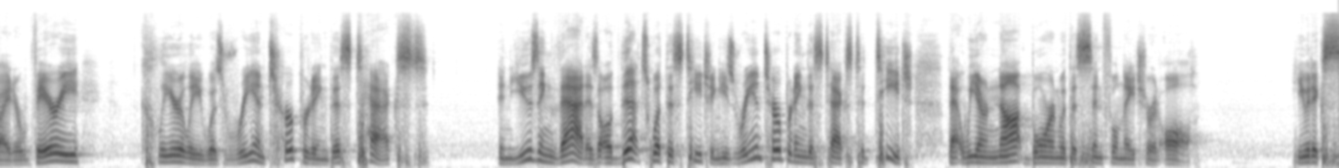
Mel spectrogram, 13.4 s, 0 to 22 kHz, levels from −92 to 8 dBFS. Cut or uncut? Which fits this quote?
uncut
